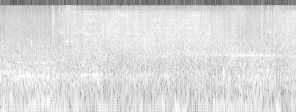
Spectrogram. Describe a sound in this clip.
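Electric bursts crackle and zap.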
